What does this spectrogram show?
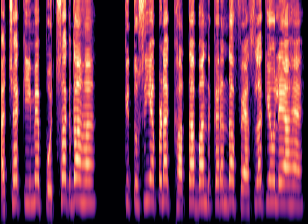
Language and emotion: Punjabi, surprised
